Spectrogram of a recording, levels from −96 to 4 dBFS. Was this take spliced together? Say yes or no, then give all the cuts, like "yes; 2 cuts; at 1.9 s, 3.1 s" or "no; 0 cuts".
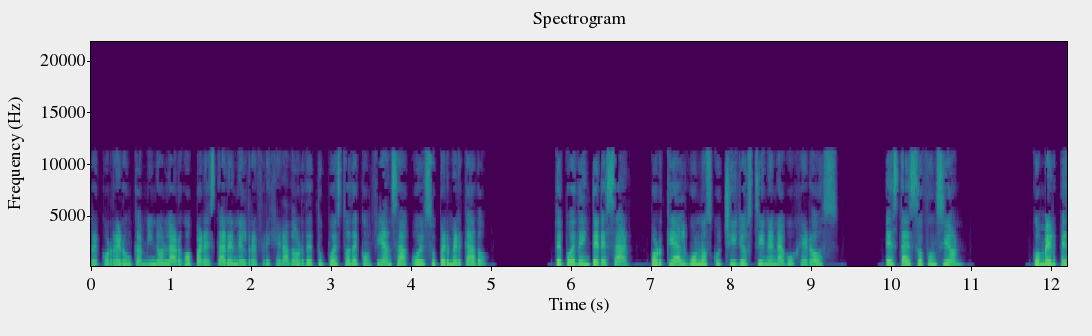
no; 0 cuts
